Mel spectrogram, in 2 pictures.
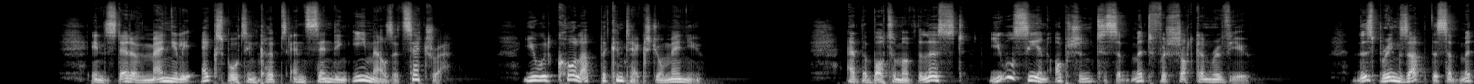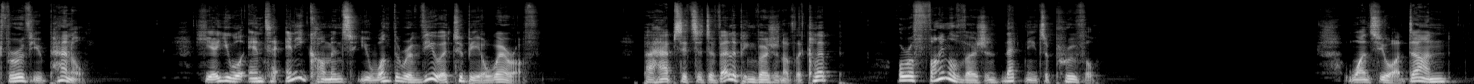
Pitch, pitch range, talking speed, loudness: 160 Hz, 115-175 Hz, 150 wpm, -16 LUFS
